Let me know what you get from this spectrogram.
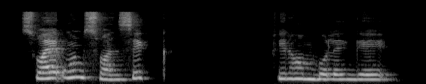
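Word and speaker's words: zwei: I know सोसिक मतलब 21 फिर हम 22 के लिए देखेंगे अभी टू मतलब क्या था स्वय था स्पेलिंग जेड डब्ल्यू ई आई स्वय ऊंड डालेंगे ऊंड मतलब एंड एंड का जो तरीका है वो 21 से शुरू होता है।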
